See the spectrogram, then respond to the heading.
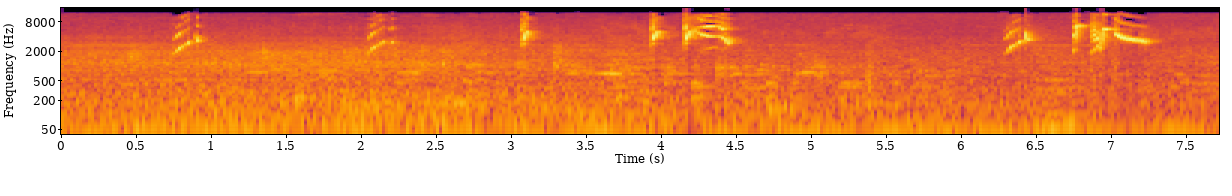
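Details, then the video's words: European goldfinch recorded in Algiers, Algeria, in 2012, singing in short separate bursts: high rising sweeps and sharp metallic chirps about once a second, with quiet gaps and a low background rumble between phrases. "Carduelis* chardonneret* jilguero* حسون alger"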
